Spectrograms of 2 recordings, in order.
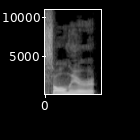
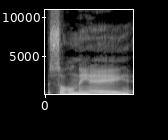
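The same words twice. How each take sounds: First: The name is said with an English pronunciation. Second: The name is said with a French pronunciation. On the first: "It's probably Saulnier" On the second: "It could be Saulnier if he's uh, French"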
